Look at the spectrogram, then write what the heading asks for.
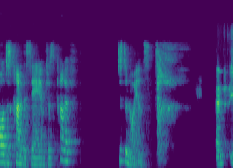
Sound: laughing

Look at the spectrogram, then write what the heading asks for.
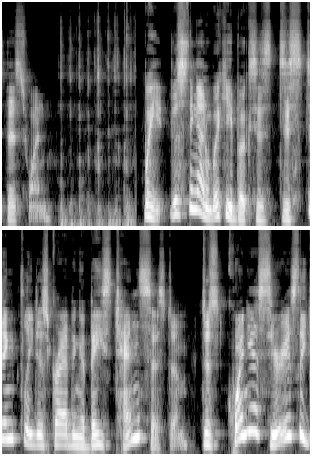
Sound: typing sounds

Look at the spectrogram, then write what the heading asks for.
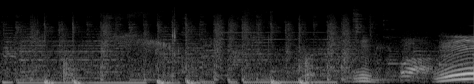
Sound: slurping

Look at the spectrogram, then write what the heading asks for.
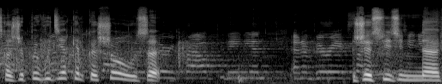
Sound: applause

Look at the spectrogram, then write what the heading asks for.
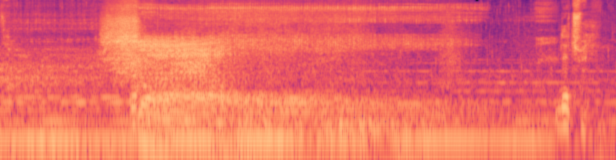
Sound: echoing

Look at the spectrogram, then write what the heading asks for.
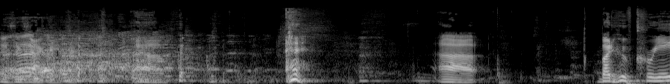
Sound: laughter

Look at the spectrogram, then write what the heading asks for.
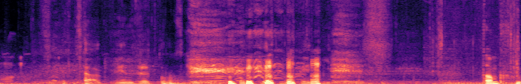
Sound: laughter

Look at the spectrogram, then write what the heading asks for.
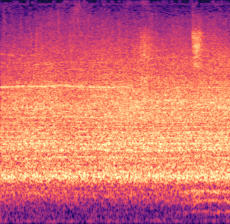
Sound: crowd cheering

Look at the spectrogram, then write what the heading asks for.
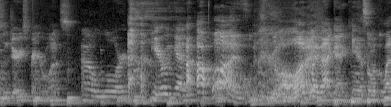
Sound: laughs

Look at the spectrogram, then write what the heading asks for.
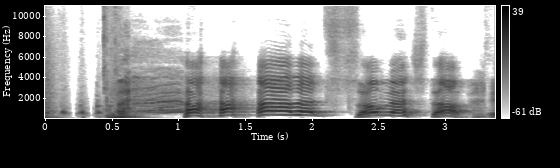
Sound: laughs

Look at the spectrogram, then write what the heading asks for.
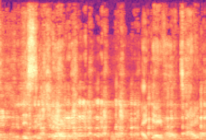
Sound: trustees laugh

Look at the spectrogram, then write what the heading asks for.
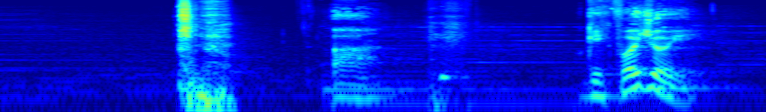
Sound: laughs

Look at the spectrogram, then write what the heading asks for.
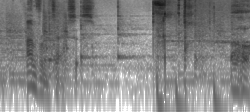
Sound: can opening

